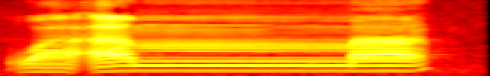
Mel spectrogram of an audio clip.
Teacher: Kemudian ma dibaca panjang. Ini namanya adalah mad jaiz munfasil.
